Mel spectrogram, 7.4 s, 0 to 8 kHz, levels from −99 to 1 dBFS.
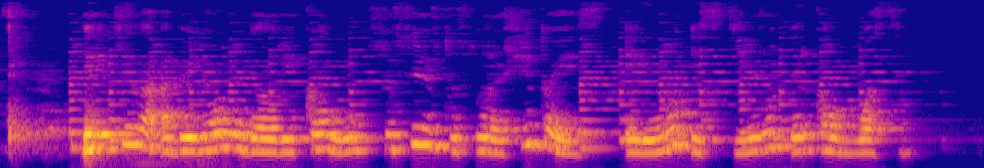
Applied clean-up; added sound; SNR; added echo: classical method WPE with log-MMSE.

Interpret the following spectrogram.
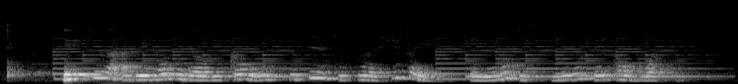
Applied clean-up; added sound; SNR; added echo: none; Piano; 14 dB; reverberation time 2.6 s.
